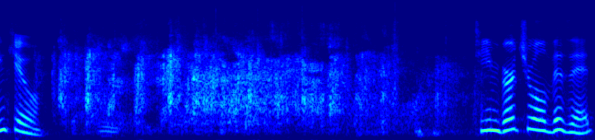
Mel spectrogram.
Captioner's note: audience applauds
